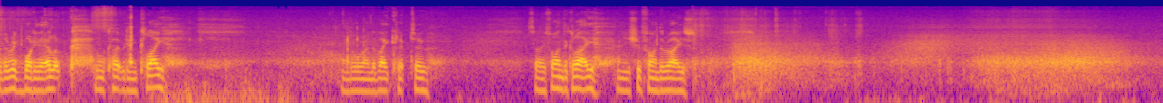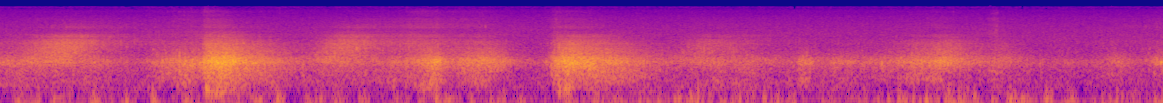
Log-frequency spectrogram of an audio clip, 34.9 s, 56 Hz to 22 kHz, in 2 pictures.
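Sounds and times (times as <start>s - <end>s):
waves washing over shingle: 8.3s - 17.2s, 17.8s - 25.0s.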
